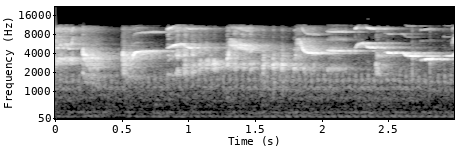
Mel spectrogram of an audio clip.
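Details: A tame Sunda bulbul that can be handled by hand keeps up lively song: crowded, bright, whistled notes. Each note slides up or down, running together without pause.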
